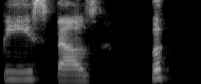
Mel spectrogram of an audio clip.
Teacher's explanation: My voice is on, and you can hear it has a different quality to it. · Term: voice on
